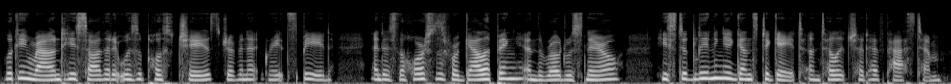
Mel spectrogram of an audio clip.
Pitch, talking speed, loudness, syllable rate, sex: 225 Hz, 235 wpm, -17 LUFS, 5.7 syllables/s, female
